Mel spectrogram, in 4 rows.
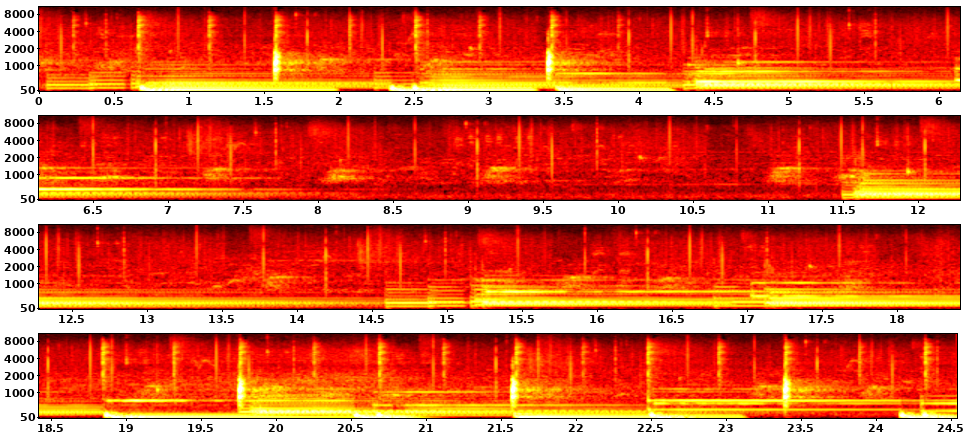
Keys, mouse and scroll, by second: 0.2 right click, 0.7 double click, 10.7 ctrl+middle click, 11.7 ctrl+middle click, 12.4 shift+middle click, 14.4 ctrl+<, 14.6 ctrl+z, 14.9 s, 15.0 right click, 16.2 double click, 23.0 ctrl+middle click, 23.5 middle click, 24.0 double click, 24.4 middle click.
